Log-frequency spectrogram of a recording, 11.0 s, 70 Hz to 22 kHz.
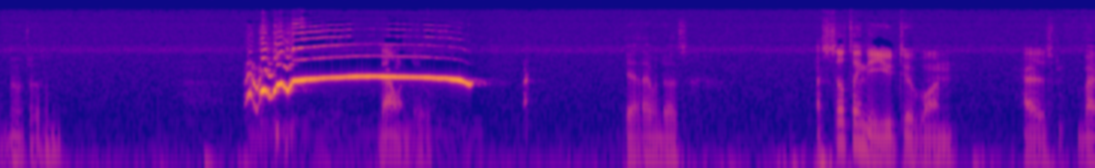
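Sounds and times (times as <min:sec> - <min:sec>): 
speech: 0:00.2 - 0:00.8, 0:06.3 - 0:07.0, 0:08.2 - 0:09.6, 0:10.2 - 0:10.9
coyote howling: 0:02.4 - 0:05.4.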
